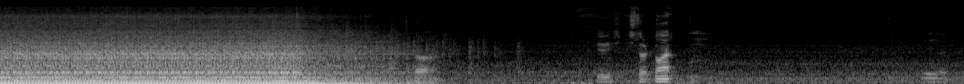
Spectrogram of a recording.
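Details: Diesel genset that had been hard starting, after the battery was found low (about 11–11.8 V): it runs steady and even for about three seconds, then shuts down; no misfire or hunting, starting fault cured.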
